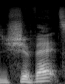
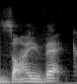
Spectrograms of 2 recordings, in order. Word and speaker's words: Żywiec: properly, like Okasim and Żywiec. I think Żywiec I was calling Zywiec or something like that, until the bartender started pissing his pants.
